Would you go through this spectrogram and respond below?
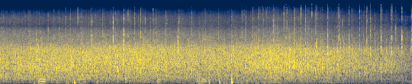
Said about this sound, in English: So let's give them a warm Lake Avenue welcome, you know, round of applause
